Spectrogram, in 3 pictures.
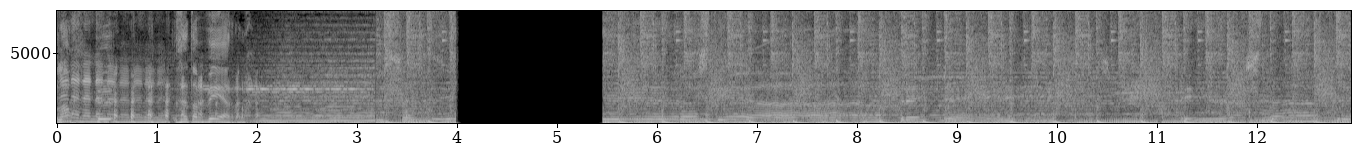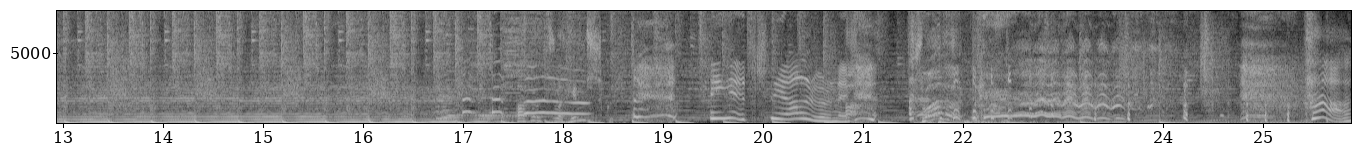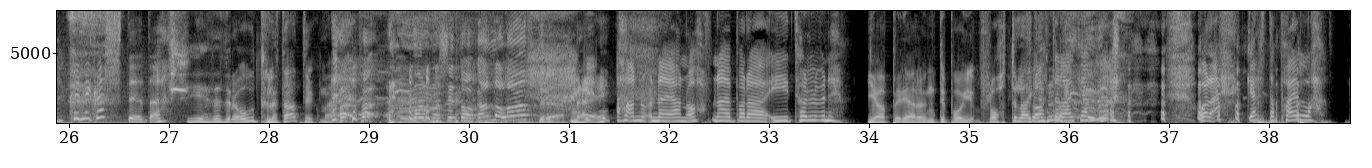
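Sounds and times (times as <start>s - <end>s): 
laughter: 0.0s - 2.1s, 16.7s - 19.0s, 20.8s - 26.3s, 28.6s - 32.1s, 35.6s - 38.0s
speech: 0.1s - 2.8s, 3.4s - 4.0s, 26.1s - 38.8s
pop song played in studio: 3.1s - 4.0s, 5.5s - 26.4s, 28.6s - 32.1s, 35.5s - 38.5s.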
